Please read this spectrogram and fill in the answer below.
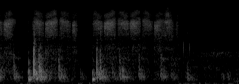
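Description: Chalk writing on a blackboard in several short strokes with brief pauses between, stopping just before the end.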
